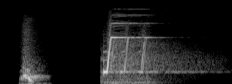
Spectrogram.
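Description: Sound effects of an animated logo intro: a short swoosh gliding down in pitch, then about a second in a sudden hit followed by a ringing tone that fades out over about a second.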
